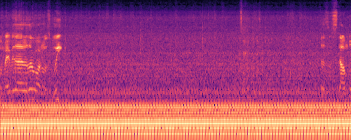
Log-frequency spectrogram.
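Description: A vettecart's engine idles steadily with its new fuel pump, a loud, even, close-up drone with a constant low rumble that holds for the whole stretch, with brief talk over it at the start.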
